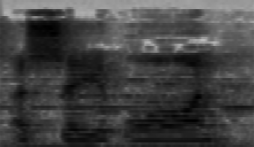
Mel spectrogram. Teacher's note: അശ്ശൈത്വാൻ എന്നുള്ളത് ചുണ്ട് കൂടി ത്വ എന്ന് പറയേണ്ടതില്ല. എന്നാൽ നാവിന്റെ മധ്യഭാഗം മേലെ അണ്ണാക്കിനോട് ചേർന്ന് പ്രത്യേകം ശ്രദ്ധിച്ചുകൊണ്ടാണ് ത്വഇനെ ഉച്ചരിക്കേണ്ടത്.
